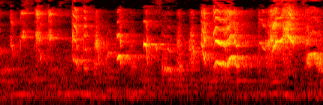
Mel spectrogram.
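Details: Chattering cockatiel sound, played to teach cockatiels to sing. Scratchy, overlapping squeaks and short rising whistles build steadily louder over about three seconds.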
